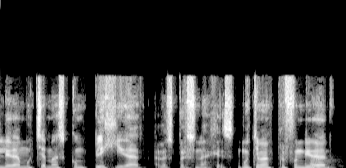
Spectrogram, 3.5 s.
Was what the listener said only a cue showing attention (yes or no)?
yes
